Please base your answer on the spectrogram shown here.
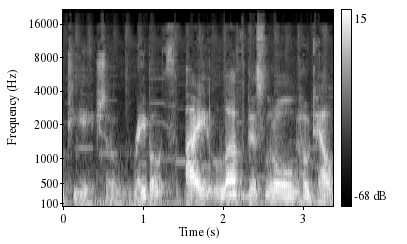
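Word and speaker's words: Rehoboth: am in a town whose name I can't pronounce it's r e h o b o th so raybo I love this little hotel that I'm in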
